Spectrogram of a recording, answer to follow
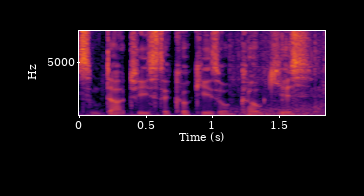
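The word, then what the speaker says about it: koekje: Dutch Easter cookies or Kus as they call them K okay that all right cus is that how they pronounce it yeah it's like k o e k j e c fair enough different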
